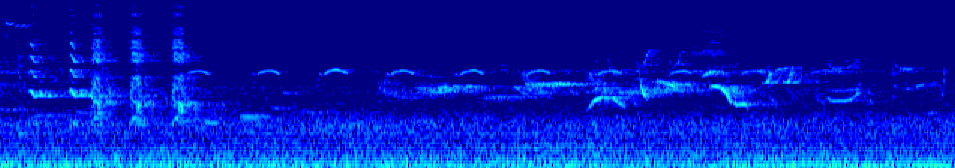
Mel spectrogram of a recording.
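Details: Unidentified birds singing at dawn in Melbourne, Australia: a few rapid buzzy notes at the start, then overlapping fluted, warbling phrases that rise and fall in smooth slurs, with steady low background hum throughout.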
